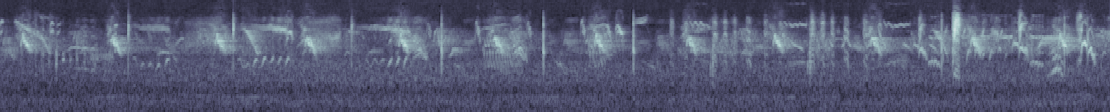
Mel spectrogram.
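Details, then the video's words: Starlings chirping in a dense, continuous chatter of overlapping high squeaks, clicks, short whistles and buzzy notes, with sharp bursts every second or so and no other clear sounds. "Starlings chirping"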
